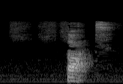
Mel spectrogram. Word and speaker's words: thought: Thought. Goodness gracious. Thought. O-U-G-H-T. And any words that use the O-U-G-H, anyway, and then you've got this diagraph. I mean, this is pushing it. Pushing it, okay? But that's what we're doing. That's what makes us the big bucks, 4 a.m. Anyway, so, thought. That G, shh, thought.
